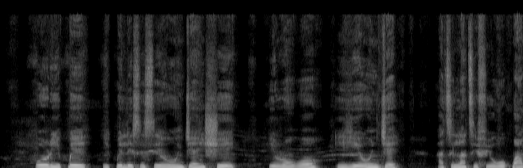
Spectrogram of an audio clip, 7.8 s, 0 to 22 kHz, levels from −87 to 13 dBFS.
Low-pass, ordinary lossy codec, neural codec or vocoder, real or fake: none; none; none; real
